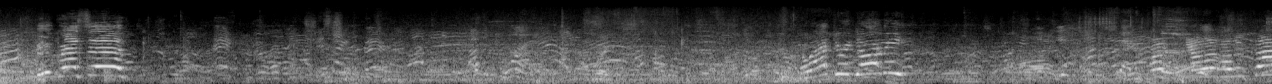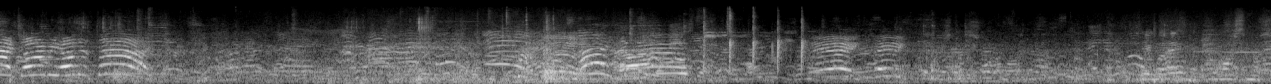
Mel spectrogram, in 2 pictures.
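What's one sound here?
Spectators cheer and shout outdoors from the sidelines.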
